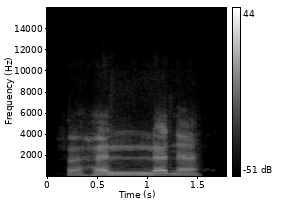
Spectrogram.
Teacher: wajib untuk kita masukkan lam pertama ni kepada lam kedua. Jadi macam satu lam je. Jadi dia akan jadi macam ni lebih kurang. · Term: mutamathilain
